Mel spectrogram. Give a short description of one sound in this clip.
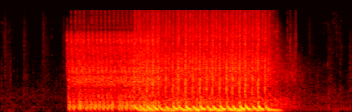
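A rifle fires a rapid burst of shots up close.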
